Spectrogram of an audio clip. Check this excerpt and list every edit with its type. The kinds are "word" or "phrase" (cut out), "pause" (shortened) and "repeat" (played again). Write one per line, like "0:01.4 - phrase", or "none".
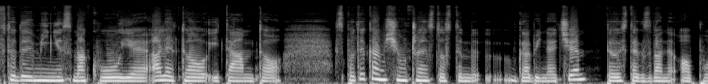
none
